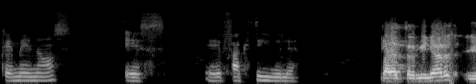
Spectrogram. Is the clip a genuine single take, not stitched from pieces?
yes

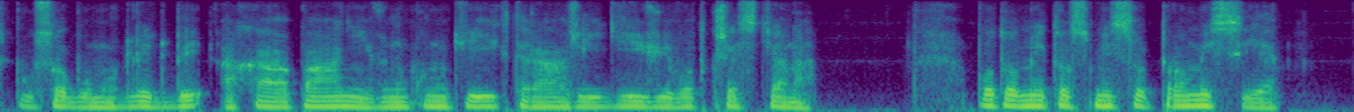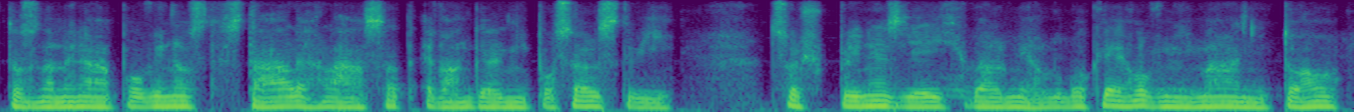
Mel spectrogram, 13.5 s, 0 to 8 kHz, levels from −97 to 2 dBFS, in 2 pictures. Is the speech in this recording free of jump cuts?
yes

